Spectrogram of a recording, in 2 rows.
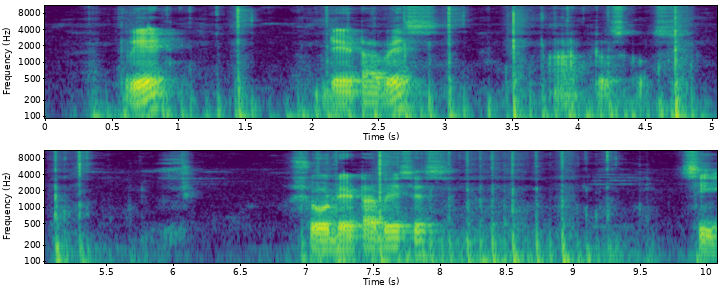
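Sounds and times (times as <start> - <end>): computer keyboard typing: 0.3 - 5.8, 6.9 - 10.0.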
